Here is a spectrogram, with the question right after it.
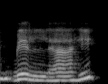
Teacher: باللہ پیچھے زیر آتا ہے تو ہم لائٹ پڑھتے ہیں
